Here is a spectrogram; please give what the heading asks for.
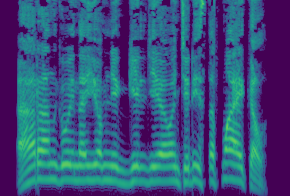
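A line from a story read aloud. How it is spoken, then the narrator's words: Shouted reply. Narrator (Russian): прокричал я в ответ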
